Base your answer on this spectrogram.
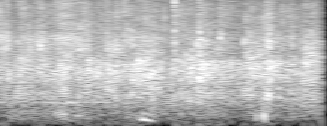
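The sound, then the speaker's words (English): Applause from a pastors and leaders conference audience for the hosting team. The clapping is very faint but dense and even, a soft continuous patter with no pauses. “Let's give our team a massive round of applause.”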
